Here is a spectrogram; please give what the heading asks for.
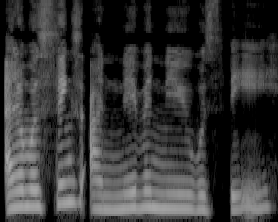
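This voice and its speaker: A woman's voice: medium pitch, brisk, gravelly, dry recording, clean studio sound. A middle-aged woman from South Africa, a guest telling her personal story with easy laughter and quoted asides.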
